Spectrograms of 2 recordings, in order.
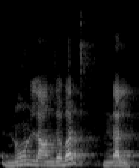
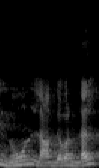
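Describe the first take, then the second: First: Each letter name spaced out slowly, नून लाम जबर नल; slow spelling out. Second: Said in the usual way. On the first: Shown as a demonstration. Teacher spelling a word slowly for students. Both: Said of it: "Urdu में लिखते हैं".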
